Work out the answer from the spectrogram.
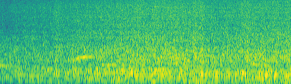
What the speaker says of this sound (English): I got the cool waterfall.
